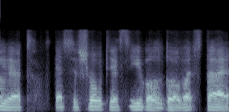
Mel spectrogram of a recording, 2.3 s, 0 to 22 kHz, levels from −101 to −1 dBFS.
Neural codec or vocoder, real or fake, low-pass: codec, 16 kHz, 1 kbps, FreqCodec, smaller model; fake; 7.2 kHz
